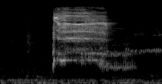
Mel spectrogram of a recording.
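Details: Lorikeet chick feeding with its parents: one harsh, buzzy squeal of about half a second sliding into a thin, drawn-out whine, over a faint low background hum.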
